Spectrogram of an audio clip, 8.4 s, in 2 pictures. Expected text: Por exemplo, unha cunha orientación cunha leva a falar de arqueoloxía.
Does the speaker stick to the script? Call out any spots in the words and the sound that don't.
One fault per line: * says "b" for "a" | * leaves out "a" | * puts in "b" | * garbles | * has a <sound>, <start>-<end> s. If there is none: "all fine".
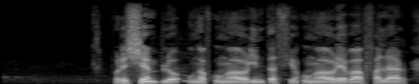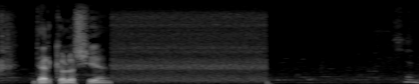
all fine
